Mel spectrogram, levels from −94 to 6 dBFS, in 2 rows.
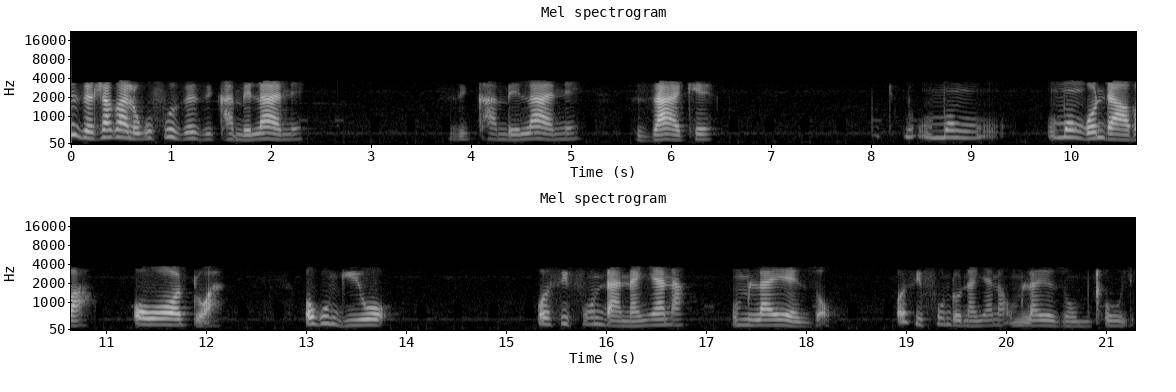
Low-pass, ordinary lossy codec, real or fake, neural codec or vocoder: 3.6 kHz; MP3, 32 kbps; real; none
